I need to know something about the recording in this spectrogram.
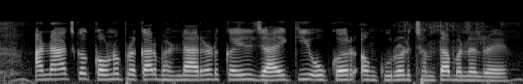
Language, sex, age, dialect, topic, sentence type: Bhojpuri, female, 18-24, Western, agriculture, question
